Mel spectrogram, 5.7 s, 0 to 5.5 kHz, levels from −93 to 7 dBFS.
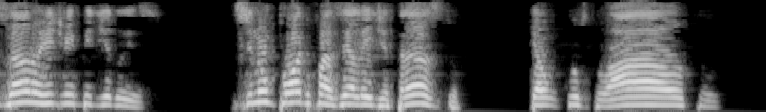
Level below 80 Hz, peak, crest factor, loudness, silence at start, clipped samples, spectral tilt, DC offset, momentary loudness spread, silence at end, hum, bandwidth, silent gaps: -42 dBFS; 0 dBFS; 12 dB; -12 LUFS; 0 s; 0.1%; -8 dB/octave; under 0.1%; 14 LU; 0.35 s; none; 5.4 kHz; 1.36-1.73 s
